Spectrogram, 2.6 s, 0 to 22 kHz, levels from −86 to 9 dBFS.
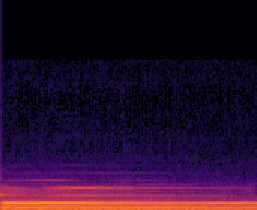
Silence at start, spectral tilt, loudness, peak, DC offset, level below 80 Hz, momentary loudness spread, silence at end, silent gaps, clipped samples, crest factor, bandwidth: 0 s; -9.5 dB/octave; -18 LUFS; -6 dBFS; under 0.1%; -48 dBFS; 6 LU; 0 s; none; under 0.1%; 10 dB; 5 kHz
